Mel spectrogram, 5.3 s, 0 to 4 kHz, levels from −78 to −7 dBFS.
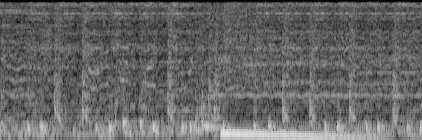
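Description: No faults can be heard anywhere in this recording.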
